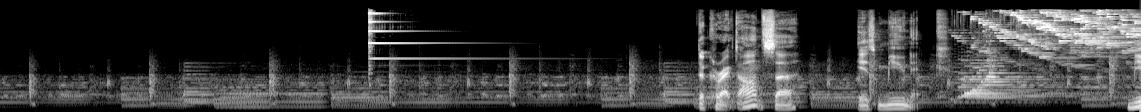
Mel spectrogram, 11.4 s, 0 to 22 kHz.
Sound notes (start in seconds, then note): 3.7 bell rings; 9.5 bright chimes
